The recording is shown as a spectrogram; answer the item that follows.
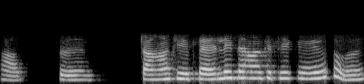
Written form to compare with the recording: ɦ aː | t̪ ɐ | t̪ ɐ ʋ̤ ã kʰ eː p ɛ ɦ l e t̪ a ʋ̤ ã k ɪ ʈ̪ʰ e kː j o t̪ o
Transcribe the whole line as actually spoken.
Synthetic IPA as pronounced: ɦ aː | t̪ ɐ | t̪ ɐ ʋ̤ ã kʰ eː p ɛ ɦ l e t̪ ɐ ʋ̤ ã k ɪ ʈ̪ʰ e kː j o t̪ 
